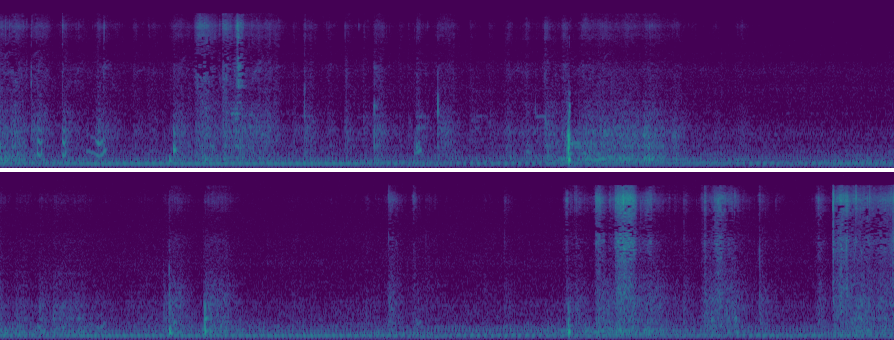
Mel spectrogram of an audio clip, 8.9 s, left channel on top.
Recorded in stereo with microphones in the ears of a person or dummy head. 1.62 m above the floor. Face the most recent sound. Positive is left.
turn(degrees=30)  # may be behind; listen again after turning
